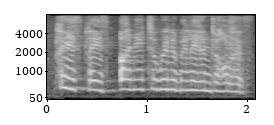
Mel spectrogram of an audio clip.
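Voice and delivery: high, loud, gasping plea; urgent pleading. Acted. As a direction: beg the host desperately. Contestant begs host for help.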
